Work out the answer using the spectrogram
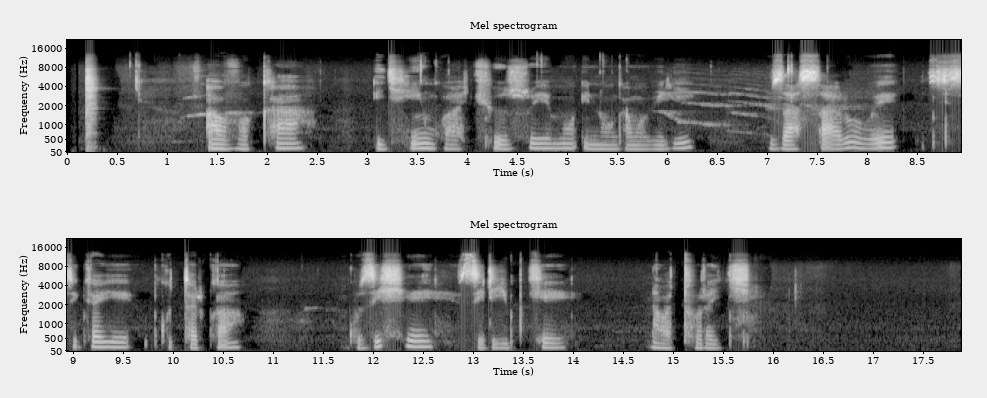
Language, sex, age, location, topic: Kinyarwanda, female, 18-24, Nyagatare, agriculture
